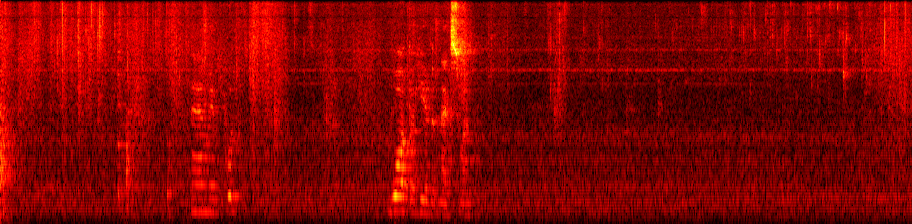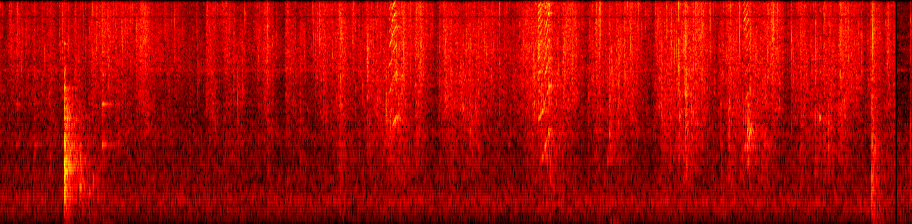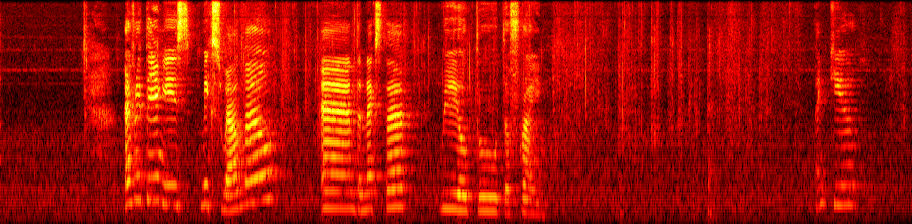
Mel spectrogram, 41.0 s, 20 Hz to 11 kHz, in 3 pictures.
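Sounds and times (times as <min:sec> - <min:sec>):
batter squishing and scraping: 0:00.2 - 0:05.8, 0:15.3 - 0:27.2, 0:30.7 - 0:39.5.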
